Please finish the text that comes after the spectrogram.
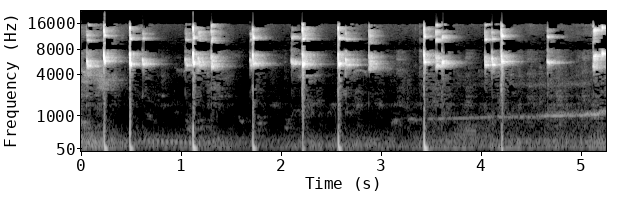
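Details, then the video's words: Lovebird giving crisp, piercing chirps in doubled or single bursts at irregular intervals of roughly half a second. A faint, slowly rising hum runs underneath in the second half. "LOVEBIRD GAYA MEWAH. SEKALI BUNYi LANGSUNG YAUT.."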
